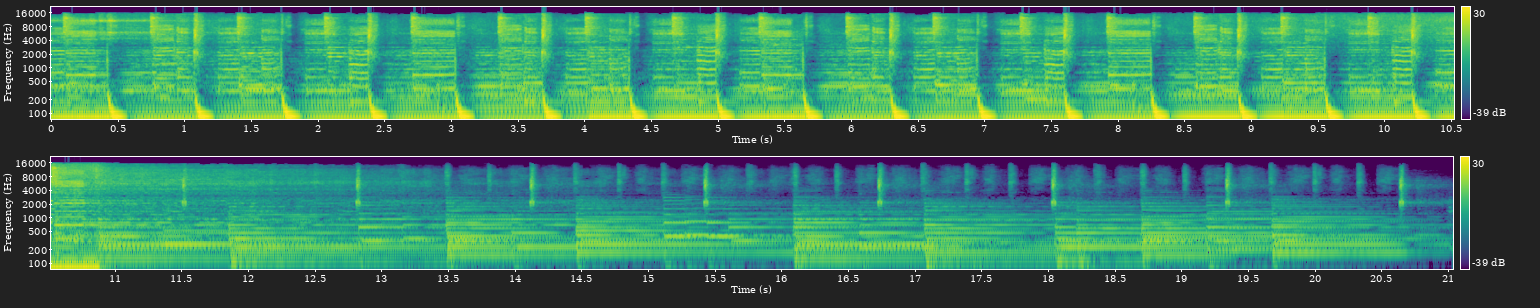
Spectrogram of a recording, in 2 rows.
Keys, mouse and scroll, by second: 1.5-3.0 drag, 3.4 click, 5.1-9.6 drag, 9.6 click, 11.3-15.0 drag, 15.0-19.8 drag, 19.8 click.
